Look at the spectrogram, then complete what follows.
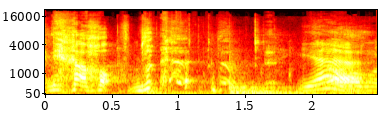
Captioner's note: gagging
